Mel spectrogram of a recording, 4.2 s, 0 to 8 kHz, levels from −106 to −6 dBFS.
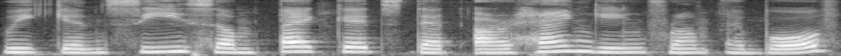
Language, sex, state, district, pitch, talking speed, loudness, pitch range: English, female, Assam, Kamrup Metropolitan, 220 Hz, 140 wpm, -16 LUFS, 205-245 Hz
